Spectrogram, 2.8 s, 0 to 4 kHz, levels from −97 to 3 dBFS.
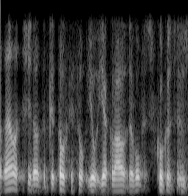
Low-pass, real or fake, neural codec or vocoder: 3.6 kHz; fake; codec, 16 kHz in and 24 kHz out, 0.9 kbps, LongCat-Audio-Codec, four codebook decoder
